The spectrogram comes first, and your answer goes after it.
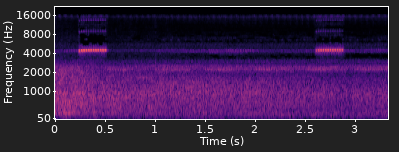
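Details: A male jumping bush cricket, found in early September in crabapple trees in NW Ohio, gives short, loud, high-pitched trilled chirps a couple of seconds apart; it is one of the last to join the late-summer chorus.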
